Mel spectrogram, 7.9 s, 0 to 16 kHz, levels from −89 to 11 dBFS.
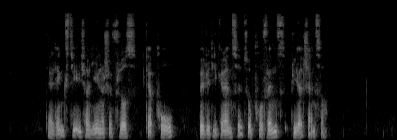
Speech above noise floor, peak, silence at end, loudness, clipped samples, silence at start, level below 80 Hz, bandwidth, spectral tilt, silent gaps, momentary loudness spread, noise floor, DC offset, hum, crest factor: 45 dB; -16 dBFS; 1.4 s; -37 LUFS; under 0.1%; 0.95 s; -70 dBFS; 11.5 kHz; -5.5 dB/octave; none; 7 LU; -81 dBFS; under 0.1%; none; 22 dB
